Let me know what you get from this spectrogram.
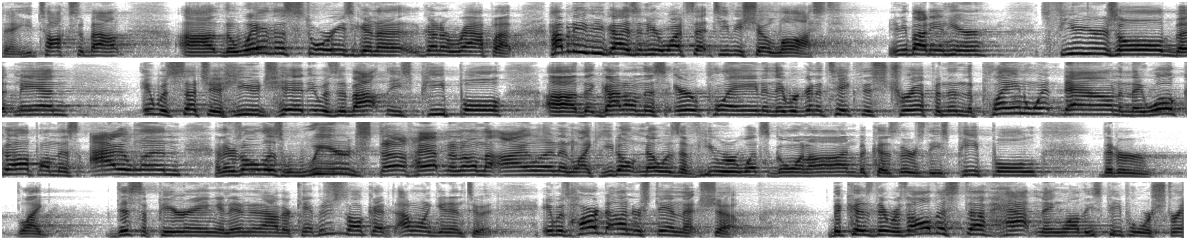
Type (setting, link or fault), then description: setting, large echoing room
